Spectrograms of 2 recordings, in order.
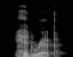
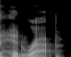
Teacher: word head rep a head rep it's pronounced a head wrap we use the a sound like black cat it's more open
